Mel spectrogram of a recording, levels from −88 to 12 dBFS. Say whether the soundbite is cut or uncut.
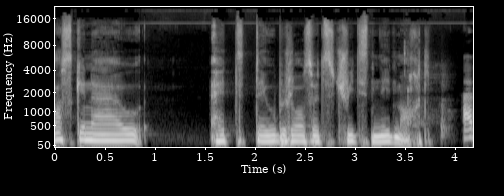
uncut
